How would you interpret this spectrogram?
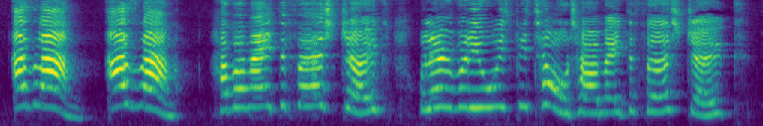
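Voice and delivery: very loud, high squawking bird; excited jackdaw. A narrator's reading. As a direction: blurt it out breathlessly proud. Jackdaw eager question.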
